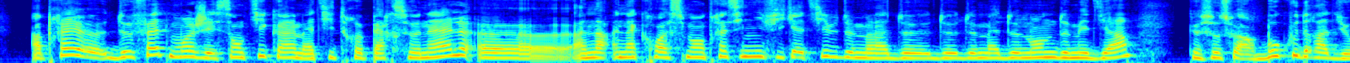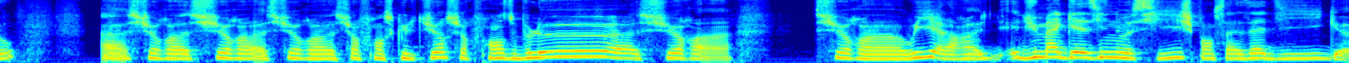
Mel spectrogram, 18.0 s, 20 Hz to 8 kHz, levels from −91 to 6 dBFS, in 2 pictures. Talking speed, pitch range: 185 wpm, 180-210 Hz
